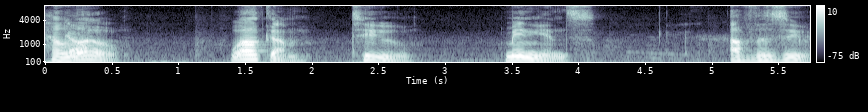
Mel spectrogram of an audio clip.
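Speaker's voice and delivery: overly dramatic delivery with halting pauses. Opening the show one word at a time, with William Shatner-style dramatic pauses. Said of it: "don't Shatner it".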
